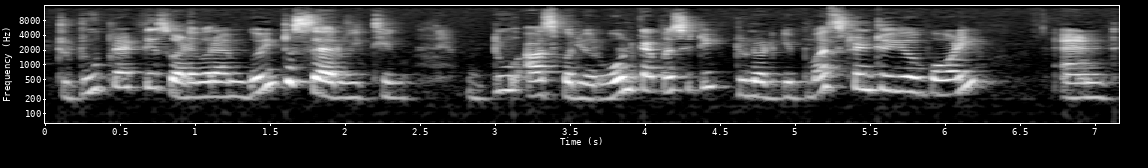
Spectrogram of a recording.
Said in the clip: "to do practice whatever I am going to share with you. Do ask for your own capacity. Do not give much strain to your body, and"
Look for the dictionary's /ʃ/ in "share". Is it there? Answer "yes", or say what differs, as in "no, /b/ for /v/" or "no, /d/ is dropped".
no, /s/ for /ʃ/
